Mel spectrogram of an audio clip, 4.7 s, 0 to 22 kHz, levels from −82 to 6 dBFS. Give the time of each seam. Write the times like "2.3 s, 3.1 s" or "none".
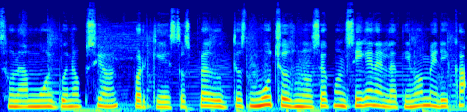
none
